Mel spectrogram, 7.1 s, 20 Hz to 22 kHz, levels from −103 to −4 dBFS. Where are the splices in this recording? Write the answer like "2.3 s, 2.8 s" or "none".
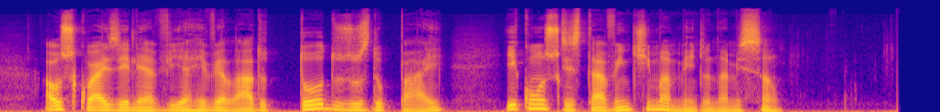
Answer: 2.8 s, 4.2 s, 5.3 s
